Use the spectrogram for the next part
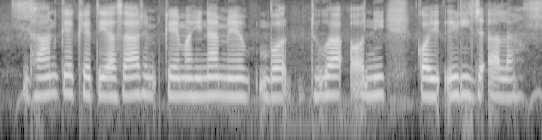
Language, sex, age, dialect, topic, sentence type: Bhojpuri, female, <18, Northern, agriculture, question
